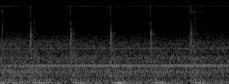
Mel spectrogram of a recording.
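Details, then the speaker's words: Diesel heater after a teardown and soot cleaning, being reprimed with air still in the fuel line: even pump ticks about every 0.4 seconds over a steady fan tone as the igniter tries to light. It flames out from too little fuel and then retries in a normal start-up cycle. "It's trying to light. Fire itself up."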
